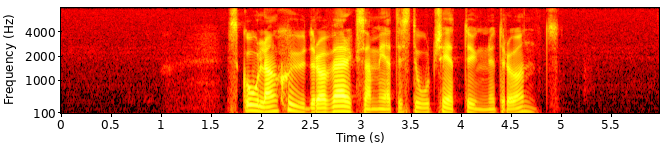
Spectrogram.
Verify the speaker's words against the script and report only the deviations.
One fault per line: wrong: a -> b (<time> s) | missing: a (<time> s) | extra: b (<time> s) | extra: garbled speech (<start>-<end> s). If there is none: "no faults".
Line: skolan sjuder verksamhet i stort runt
extra: av (2.5 s)
extra: sett dygnet (3.8 s)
